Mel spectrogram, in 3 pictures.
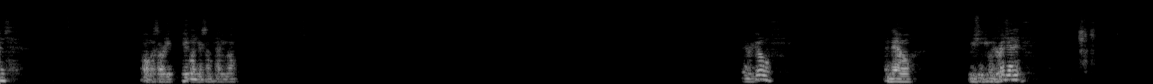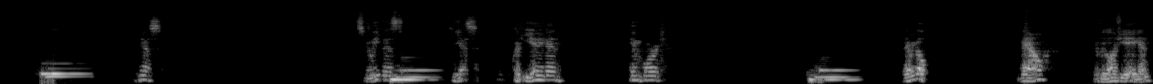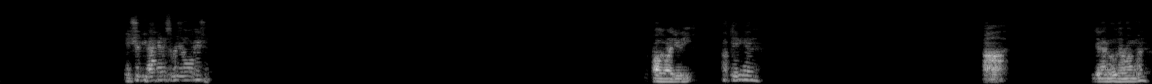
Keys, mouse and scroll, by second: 0.7 right click, 2.5 right click, 4.5 click, 5.5 click, 5.6 click, 6.1 click, 6.9 click, 6.9 right click, 7.9 click, 9.9 click, 11.5-13.0 typing, 11.8 click, 12.5 click, 22.1 click, 22.6 click, 31.9 scroll, 33.7 scroll.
